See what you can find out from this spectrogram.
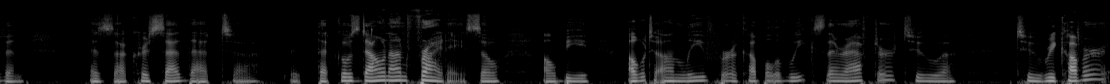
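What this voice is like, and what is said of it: Audibly affected, unwell voice. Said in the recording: “as you can hear from my voice,”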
